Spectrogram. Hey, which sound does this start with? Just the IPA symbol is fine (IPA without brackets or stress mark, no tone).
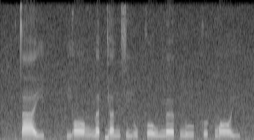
t̪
